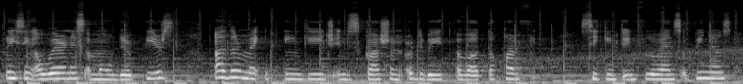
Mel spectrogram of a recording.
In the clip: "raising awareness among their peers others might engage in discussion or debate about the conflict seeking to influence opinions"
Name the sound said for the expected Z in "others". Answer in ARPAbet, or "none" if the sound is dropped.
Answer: none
